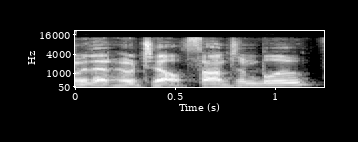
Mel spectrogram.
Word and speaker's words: Fontainebleau: By the way, how do you properly pronounce the name of that hotel? Fontainebleau? Fontainebleau, yeah.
